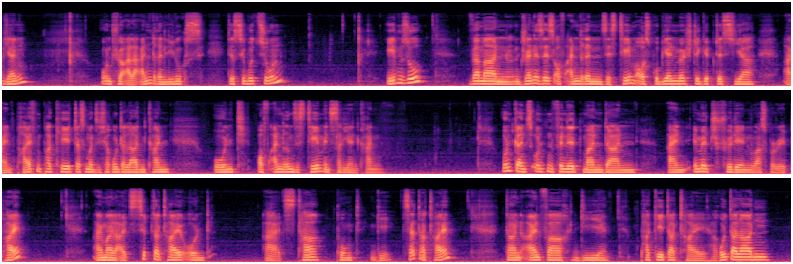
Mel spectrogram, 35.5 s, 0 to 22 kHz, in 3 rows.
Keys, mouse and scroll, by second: 3.3-6.9 drag.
